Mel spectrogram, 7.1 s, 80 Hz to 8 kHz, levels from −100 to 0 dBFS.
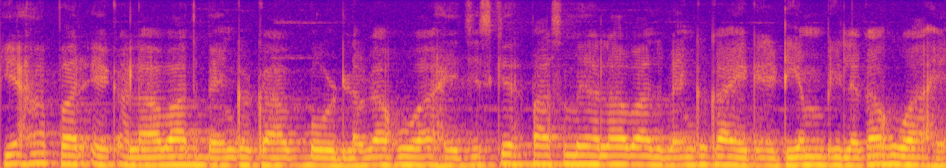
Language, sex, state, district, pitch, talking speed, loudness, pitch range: Hindi, male, Jharkhand, Jamtara, 140 Hz, 170 wpm, -13 LUFS, 135-150 Hz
